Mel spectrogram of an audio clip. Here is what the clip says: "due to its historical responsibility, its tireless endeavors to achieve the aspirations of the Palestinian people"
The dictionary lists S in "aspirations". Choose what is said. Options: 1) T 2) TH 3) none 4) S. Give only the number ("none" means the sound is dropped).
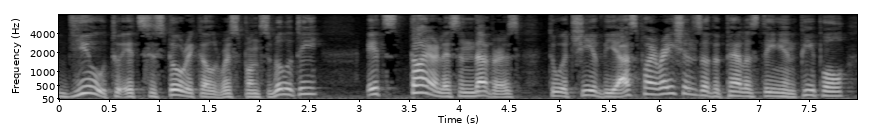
4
